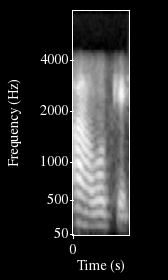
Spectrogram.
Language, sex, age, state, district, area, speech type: Malayalam, female, 45-60, Kerala, Malappuram, urban, conversation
